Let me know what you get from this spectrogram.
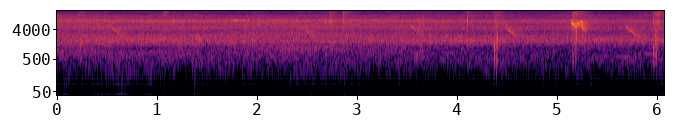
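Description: Forest birds calling: short, falling chirps about once a second over a steady outdoor hiss, with a few light clicks.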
